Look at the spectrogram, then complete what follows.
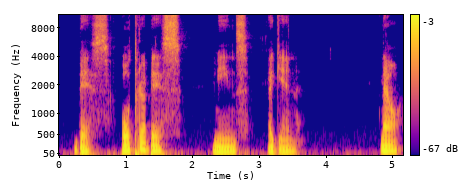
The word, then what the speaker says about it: vez: So we have otra, and remember this V carries a B sound in Spanish, so the pronunciation is vez, vez.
